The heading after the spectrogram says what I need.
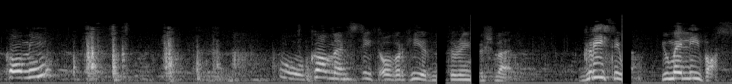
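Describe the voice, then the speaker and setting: An actress playing a guarded, haughty young cafe singer with a foreign accent, curt and suspicious, in 1940s radio style. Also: female voice, sits high, lively intonation, unhurried, long pauses, heavy background noise. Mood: inviting. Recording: muffled old radio recording.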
